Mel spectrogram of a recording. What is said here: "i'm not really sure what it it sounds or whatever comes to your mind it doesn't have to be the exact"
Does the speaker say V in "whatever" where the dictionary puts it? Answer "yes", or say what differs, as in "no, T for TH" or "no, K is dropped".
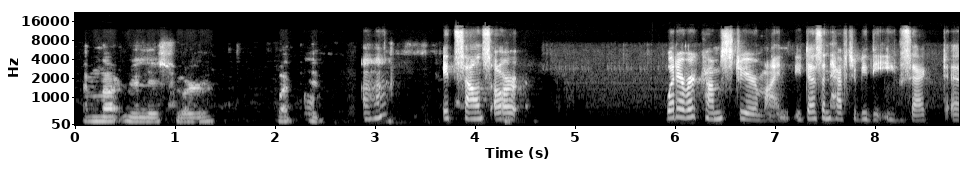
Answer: yes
